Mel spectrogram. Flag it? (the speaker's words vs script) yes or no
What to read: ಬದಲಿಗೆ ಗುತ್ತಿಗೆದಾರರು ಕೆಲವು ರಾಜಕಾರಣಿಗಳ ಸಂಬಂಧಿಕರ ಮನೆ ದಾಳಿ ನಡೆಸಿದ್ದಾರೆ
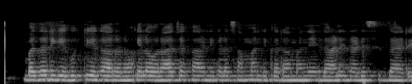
no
